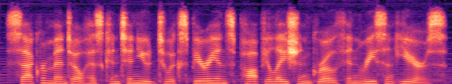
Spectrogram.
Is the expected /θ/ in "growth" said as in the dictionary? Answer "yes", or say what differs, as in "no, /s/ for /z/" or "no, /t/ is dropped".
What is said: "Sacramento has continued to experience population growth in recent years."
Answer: yes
